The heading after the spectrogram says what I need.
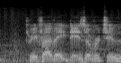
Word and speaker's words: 358/2 Days: to have been defeated during Kingdom Hearts 1, 358 Days Over 2, that's really how you say it, or Kingdom Hearts 2.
